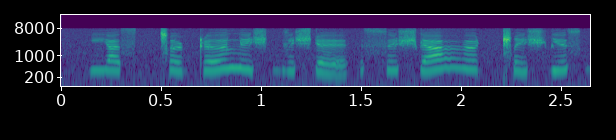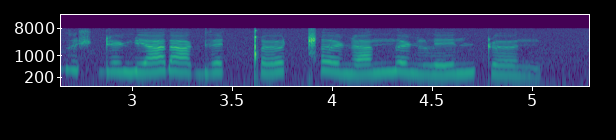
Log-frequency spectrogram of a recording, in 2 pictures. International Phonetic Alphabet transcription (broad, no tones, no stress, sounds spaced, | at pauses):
j a s ǀ œ ʈ ɜ l e ʃ ɡ ɛ ʃ ɽ ɛ | s œ ʃ ɾ a ɦ œ ǁ e ʃ ɾʲ œ s ɡ œ ʃ ɖ e ɳ ɾʲ a ɾ a ɡ ɛ ǃ œ ǁ ɜ ɳ a n ɜ ɳ l e n ʈ œ n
